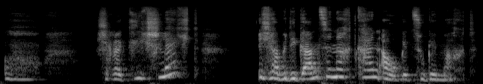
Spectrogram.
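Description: An actress playing a delicate, polite, weary young princess in a fairy-tale radio play. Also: female voice, sits high, animated, slow pace, fairly bright tone, breathy edge, full character voice. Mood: plaintive.

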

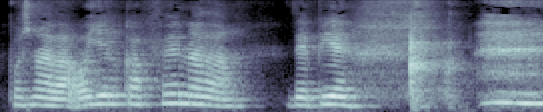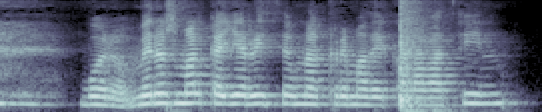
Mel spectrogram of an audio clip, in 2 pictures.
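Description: A woman's voice: mid-range voice, steady tone, measured pace, background noise. A woman in her thirties, a native Basque speaker with a Basque accent, chatting wearily and rambling into her phone camera in a home kitchen. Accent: Basque Spanish. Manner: chatty, rambling, weary asides. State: tired. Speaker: family vlogger. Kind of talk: casual vlog chat. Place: tiled home kitchen, indoors. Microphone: phone camera at arm's length. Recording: echoey tiled kitchen.

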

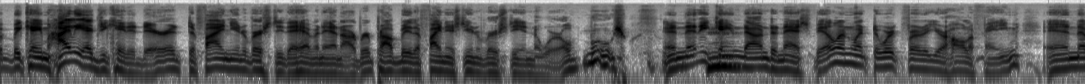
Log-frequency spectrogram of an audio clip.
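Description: An old cowboy sidekick, played by a man, spinning folksy comic yarns for radio. His pitch swoops around freely and his tone is bright and forceful, with a dry, close sound. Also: no room sound. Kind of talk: in-character comic radio interview.

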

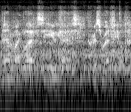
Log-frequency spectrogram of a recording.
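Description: An actor playing an earnest, determined soldier in a video game, speaking in clipped, urgent military style. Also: male voice, on the low side, little pitch movement, moderate pace, natural voice. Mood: grave, measured. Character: earnest, determined male soldier and police officer in action. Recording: game clips under loud music.

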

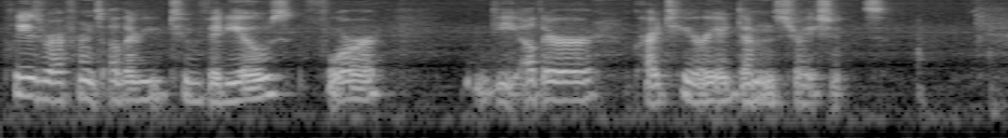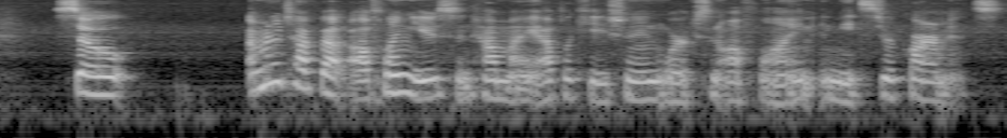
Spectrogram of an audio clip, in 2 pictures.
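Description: A woman's voice: on the low side, normal speed, gravelly, husky. A woman walking through her own web project in a casual screen-recorded demo, explaining with frequent ums and restarts.

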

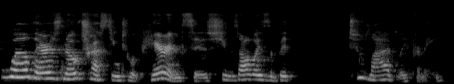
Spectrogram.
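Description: Woman acting an animated, haughty society schemer. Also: fairly high pitch, a little fast. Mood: catty, alarmed. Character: haughty scheming society lady, coolly catty. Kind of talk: theatrical period comedy acting. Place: room at home on a video call.

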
